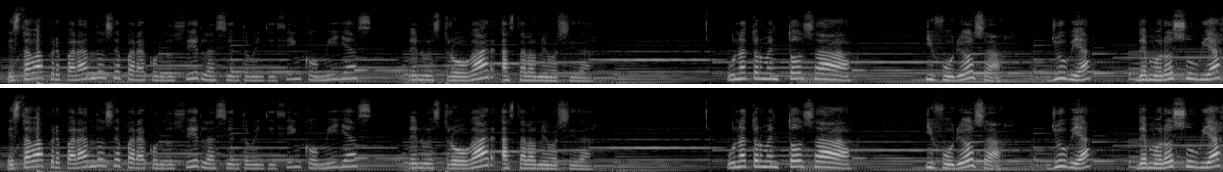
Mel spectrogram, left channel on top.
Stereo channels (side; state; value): both; normal; correlation 0.91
